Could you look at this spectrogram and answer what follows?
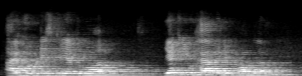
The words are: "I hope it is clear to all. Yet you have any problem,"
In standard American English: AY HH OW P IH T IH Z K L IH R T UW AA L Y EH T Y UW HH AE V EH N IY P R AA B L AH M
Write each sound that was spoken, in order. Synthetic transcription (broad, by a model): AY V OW B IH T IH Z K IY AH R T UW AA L Y EH T Y UW HH AE V EH N IY P R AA B L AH M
